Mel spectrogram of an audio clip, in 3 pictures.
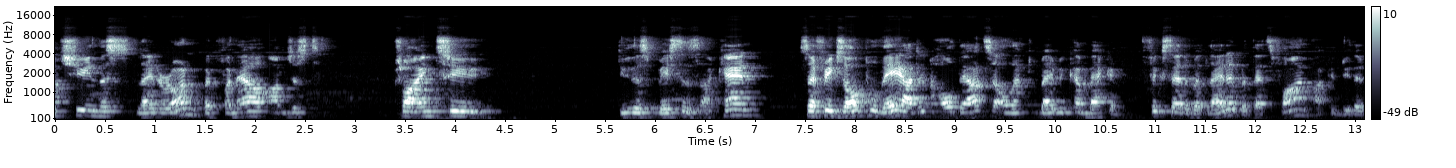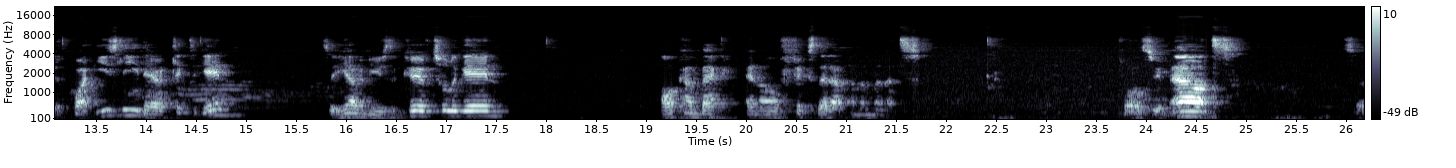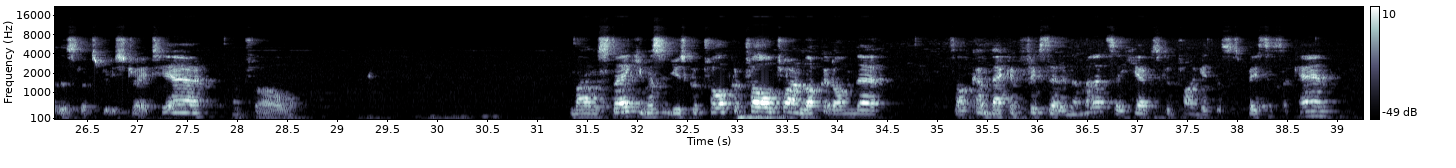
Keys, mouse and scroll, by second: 3.7-4.3 ctrl+scroll up 1, 5.5 click, 12.8 click, 14.4-17.9 ctrl+drag, 19.7-22.3 ctrl+drag, 22.9-23.2 scroll down 1, 27.7-31.7 ctrl+drag, 31.7-32.0 scroll down 1, 32.3-33.1 ctrl+scroll down 1, 33.1 ctrl+scroll up 1, 34.9-39.2 drag.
